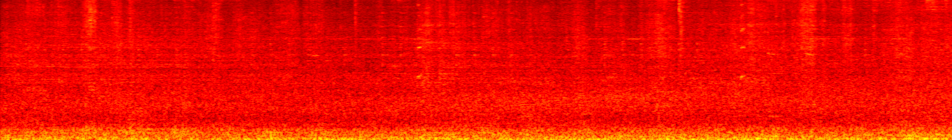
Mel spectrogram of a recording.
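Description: Double-stack container well cars of a Union Pacific intermodal train rolling past close by: a steady low rumble of wheels on rail with faint clicks and rattles.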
